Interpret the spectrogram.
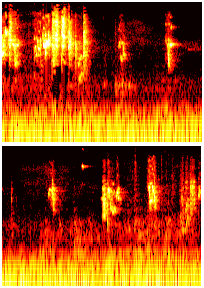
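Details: Pet budgies in couples: a loud raspy burst at the start, then scattered softer chirps and squeaks at irregular intervals over a low background hum.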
